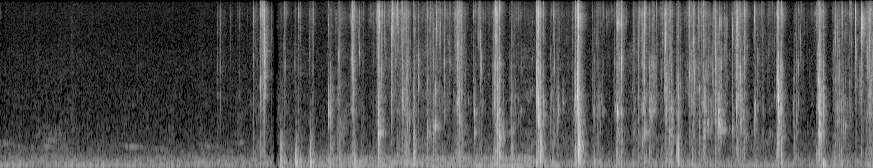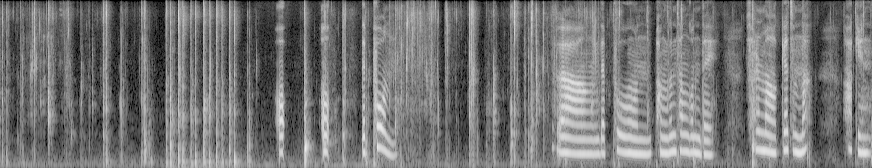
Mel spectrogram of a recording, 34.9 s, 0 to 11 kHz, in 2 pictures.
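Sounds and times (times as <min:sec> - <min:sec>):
slime crackling and popping: 0:06.6 - 0:22.4, 0:25.3 - 0:31.4.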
